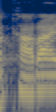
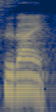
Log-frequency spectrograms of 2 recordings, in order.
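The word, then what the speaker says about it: 辛い: Cái này không phải đọc là karai đâu bạn nhé. Karai là vị cay, còn đây là tsurai là đau đớn, khó khăn.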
